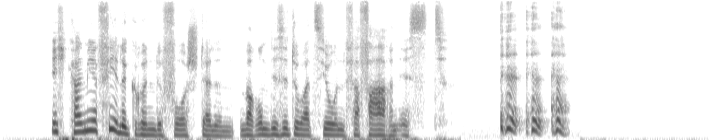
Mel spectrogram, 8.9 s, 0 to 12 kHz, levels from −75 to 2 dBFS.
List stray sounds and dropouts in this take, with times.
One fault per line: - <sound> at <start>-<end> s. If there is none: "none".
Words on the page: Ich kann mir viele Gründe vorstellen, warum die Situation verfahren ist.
- cough at 6.2-7.1 s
